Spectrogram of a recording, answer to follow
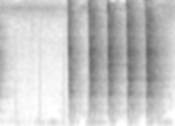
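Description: Hand hammer striking a block held against a German silver sheet: five sharp knocks in quick succession, about four a second, starting about a second in.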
